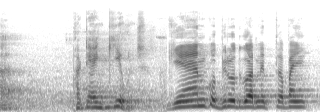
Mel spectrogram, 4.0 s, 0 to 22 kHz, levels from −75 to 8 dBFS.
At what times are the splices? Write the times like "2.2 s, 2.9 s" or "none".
2.1 s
